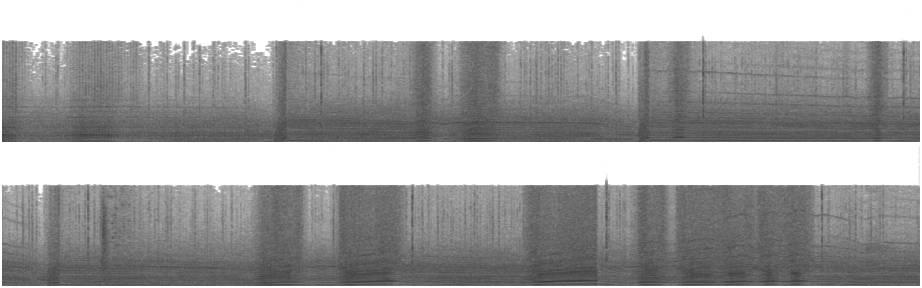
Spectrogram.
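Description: A racing car engine roars, rising in pitch and dropping sharply with each gear change.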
